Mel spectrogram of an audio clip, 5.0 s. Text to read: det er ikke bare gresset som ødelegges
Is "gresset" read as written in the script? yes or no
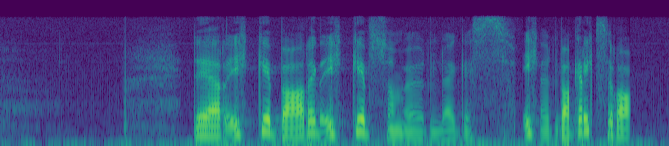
no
